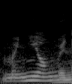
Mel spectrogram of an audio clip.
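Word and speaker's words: Maignan: Y vamos con el siguiente, que se confirmó también hace poquito, que es Magnon, No sé si pronuncia así. Meñón. – Meñón, el portero del Lille, el Lille, campeón de la Liga Francesa.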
